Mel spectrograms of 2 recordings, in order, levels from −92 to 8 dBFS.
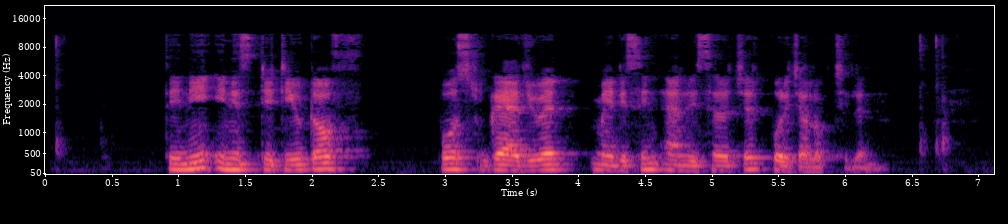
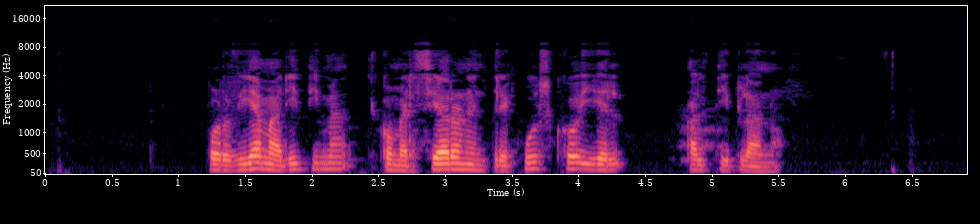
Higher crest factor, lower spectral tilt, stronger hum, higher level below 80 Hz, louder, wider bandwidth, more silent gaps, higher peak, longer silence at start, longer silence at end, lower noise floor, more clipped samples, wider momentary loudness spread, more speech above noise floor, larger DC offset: about the same, 20 dB vs 22 dB; about the same, -6 dB/octave vs -7 dB/octave; neither; about the same, -66 dBFS vs -68 dBFS; second, -27 LUFS vs -22 LUFS; first, 11.5 kHz vs 7.8 kHz; neither; second, -8 dBFS vs -2 dBFS; second, 0.95 s vs 1.25 s; second, 0.85 s vs 1.4 s; second, -76 dBFS vs -81 dBFS; neither; about the same, 16 LU vs 14 LU; second, 49 dB vs 60 dB; neither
